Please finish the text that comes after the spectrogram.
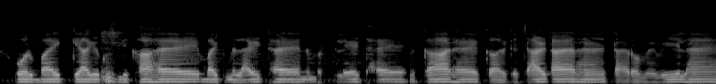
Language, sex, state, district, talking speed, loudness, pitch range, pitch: Hindi, male, Uttar Pradesh, Varanasi, 210 wpm, -30 LUFS, 110-120 Hz, 115 Hz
